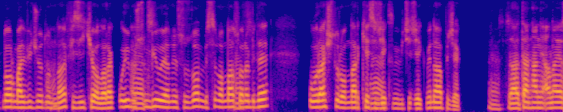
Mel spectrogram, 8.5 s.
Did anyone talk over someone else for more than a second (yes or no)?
no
